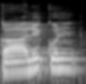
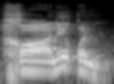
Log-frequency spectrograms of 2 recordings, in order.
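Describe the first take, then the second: First: It begins with a plain hard k sound. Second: It begins with a rough sound from the throat. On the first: The speaker calls it wrong. "എന്ന് പറയാൻ പറ്റില്ല" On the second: The speaker calls it right. "ഖ"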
